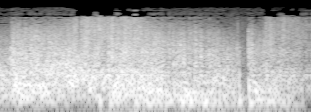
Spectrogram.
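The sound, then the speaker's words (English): Machine gun fired in a demonstration for soldiers in the field: a dense, continuous roar of rapid fire lasting about four seconds, loud throughout, with a brief dip near the end. “One of my employees could operate the gun in action, showing the men in the field just how this machine gun operates in action.”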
